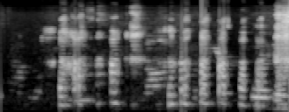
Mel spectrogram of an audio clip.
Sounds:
Laughter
